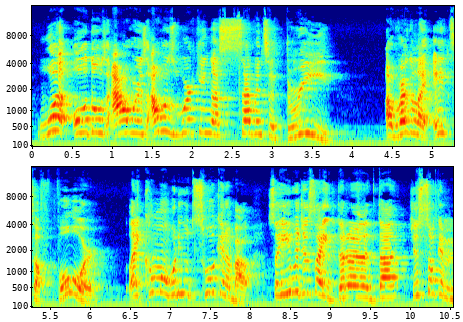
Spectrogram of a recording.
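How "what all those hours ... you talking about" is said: indignant and high-pitched; incredulous retort. Retold or imitated. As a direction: push back, stretching the words out in indignation. Incredulous retort to dad's remark.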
